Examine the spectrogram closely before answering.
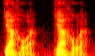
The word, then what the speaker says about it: Yahowah: even before and near, Yahowah, the proper pronunciation of Yahowah, God's personal and proper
